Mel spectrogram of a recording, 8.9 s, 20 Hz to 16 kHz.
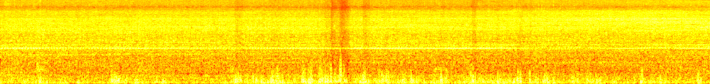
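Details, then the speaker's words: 2013 Lexus after camshaft timing sprocket replacement, warm after about 5 minutes of morning running: steady, smooth idle with no ticking or chain rattle at the front; timing drive sounds healthy. "So kaya ng umaga ayos, wala siyang lagatak. No? Pag umaga wala siyang lagatak."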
